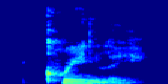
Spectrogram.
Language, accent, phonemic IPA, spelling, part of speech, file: English, Southern England, /ˈkwiːnli/, queenly, adjective / adverb, LL-Q1860 (eng)-queenly.wav
- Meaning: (adjective) 1. Having the status, rank or qualities of a queen; regal 2. Resembling a queen (a typically feminine gay man); queenish; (adverb) In a queenly manner; regally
